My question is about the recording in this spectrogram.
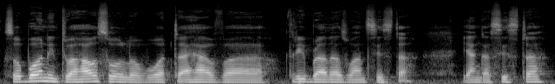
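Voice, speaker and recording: A Kenyan man in his thirties, a guest calmly telling his life story in a casual interview. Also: on the low side, normal speed. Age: 30s.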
